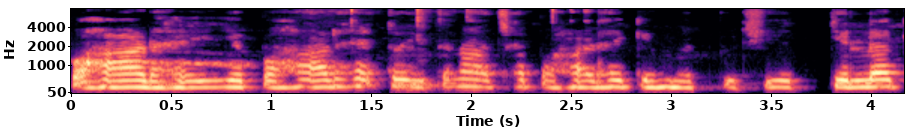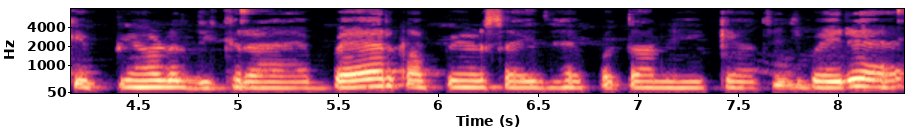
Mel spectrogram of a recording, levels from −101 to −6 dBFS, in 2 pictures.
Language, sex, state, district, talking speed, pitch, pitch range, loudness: Hindi, female, Bihar, Araria, 195 wpm, 230 Hz, 220-235 Hz, -16 LUFS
